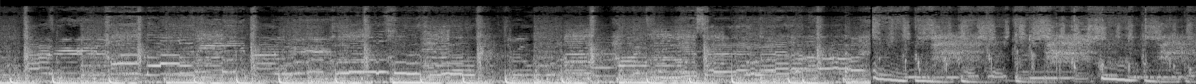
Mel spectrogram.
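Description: A loud, full song with a driving beat, deep bass and layered melodic parts, no voices standing out; near the end the low end drops away, leaving a thinner, brighter arrangement. Played on the Reverb Live Show.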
